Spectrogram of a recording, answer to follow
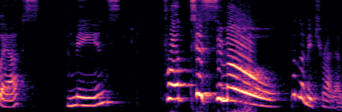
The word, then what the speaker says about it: fortissimo: Fortissimo. I roll my R. Fortissimo. Can you say fortissimo? That's kind of fun to say. So fortissimo or fortissimo, if you roll your R's real good, it's going to be very loud.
